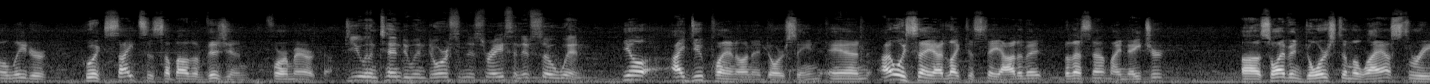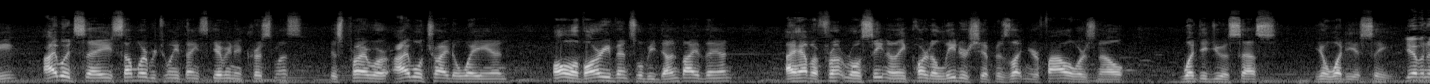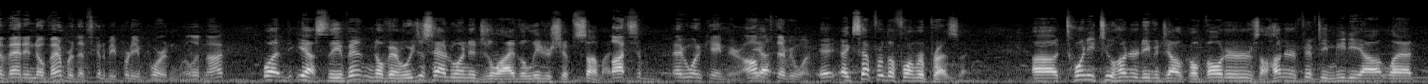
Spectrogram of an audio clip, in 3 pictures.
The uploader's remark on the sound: Live from the Iowa State Fair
